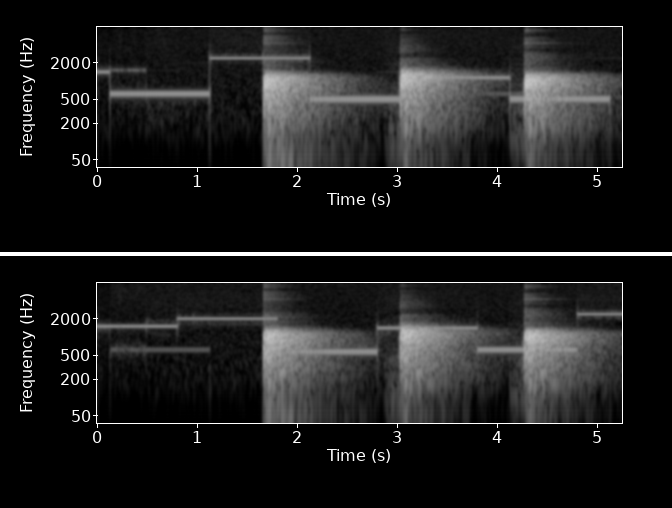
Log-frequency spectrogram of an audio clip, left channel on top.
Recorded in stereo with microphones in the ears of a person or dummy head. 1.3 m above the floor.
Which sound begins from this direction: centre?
A pop, at 1.7 s.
